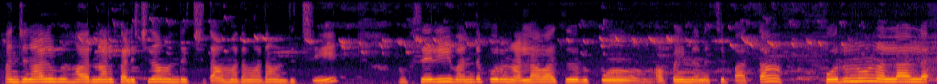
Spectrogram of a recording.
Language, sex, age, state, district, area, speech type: Tamil, female, 18-30, Tamil Nadu, Nagapattinam, rural, spontaneous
